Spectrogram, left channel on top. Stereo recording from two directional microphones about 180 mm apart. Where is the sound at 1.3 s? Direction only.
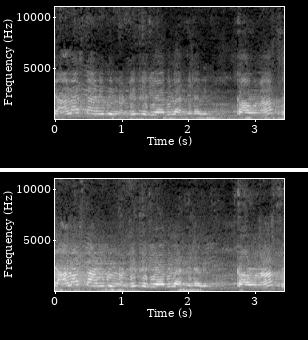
35° right (ahead or behind).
